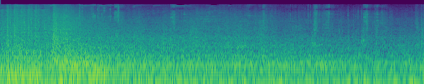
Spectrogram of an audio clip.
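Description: Many footsteps clatter quickly on a hard walkway.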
